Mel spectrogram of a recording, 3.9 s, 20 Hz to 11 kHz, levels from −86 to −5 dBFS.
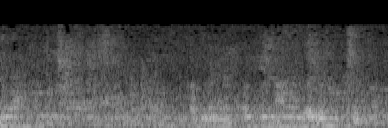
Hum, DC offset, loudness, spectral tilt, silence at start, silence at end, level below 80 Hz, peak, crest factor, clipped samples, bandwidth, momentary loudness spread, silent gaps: none; under 0.1%; -35 LUFS; -6 dB/octave; 0 s; 0 s; -48 dBFS; -20 dBFS; 14 dB; under 0.1%; 5.8 kHz; 7 LU; none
